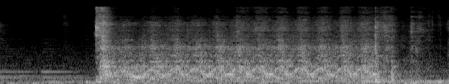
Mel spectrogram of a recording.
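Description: A Dodge engine with a Stromberg BXVES-3 carburetor cranks and catches after a second, then runs at a loud, steady, rough idle close by.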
